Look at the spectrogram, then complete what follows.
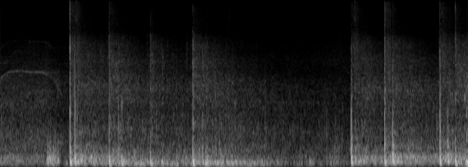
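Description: Aerial firework shells bursting overhead: a string of sharp bangs with rumbling echoes. A quicker burst of bangs comes in the first few seconds, a lull follows, and a second cluster comes near the end.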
